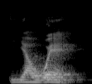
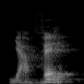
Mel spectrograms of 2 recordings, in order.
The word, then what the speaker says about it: Yahweh: Com o tempo, essa pronúncia foi se perdendo e se perdeu. Mas aí também se chegou numa pronúncia, precisava pronunciar esse tetragrama. E se chega numa pronúncia do nome de Deus, que é Yahweh ou Yahvé.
